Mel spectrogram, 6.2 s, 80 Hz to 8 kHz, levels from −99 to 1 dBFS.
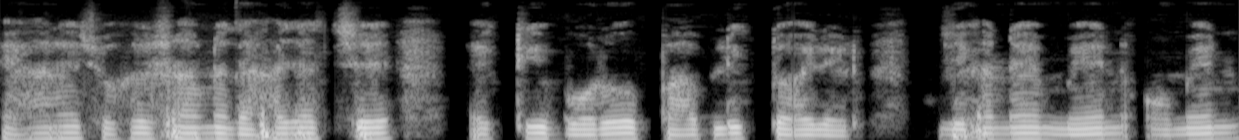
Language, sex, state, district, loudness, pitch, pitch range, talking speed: Bengali, male, West Bengal, North 24 Parganas, -22 LUFS, 115 Hz, 110-120 Hz, 125 wpm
